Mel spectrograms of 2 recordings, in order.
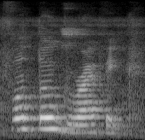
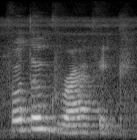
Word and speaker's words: photographic: syllable the word and the other example is photographic on the third photographic okay the third is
